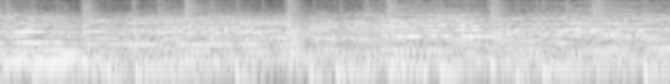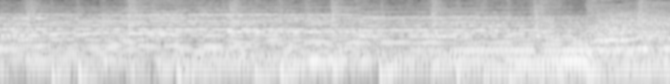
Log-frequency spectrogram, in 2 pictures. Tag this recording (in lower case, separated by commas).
music, background music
